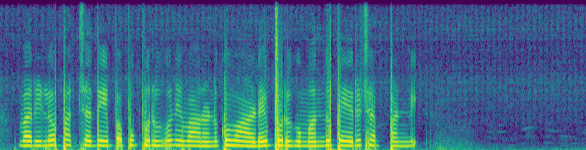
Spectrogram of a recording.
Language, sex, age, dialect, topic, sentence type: Telugu, female, 18-24, Utterandhra, agriculture, question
